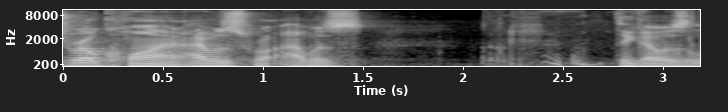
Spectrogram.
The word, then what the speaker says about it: Roquan: Roquan. No. The guy almost left. Is it not Rodan? Anyways, moving on. It's not Rodan.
